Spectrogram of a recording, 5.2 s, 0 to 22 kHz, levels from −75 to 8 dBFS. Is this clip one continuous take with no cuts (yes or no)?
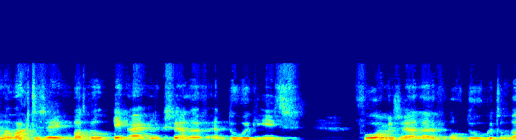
no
